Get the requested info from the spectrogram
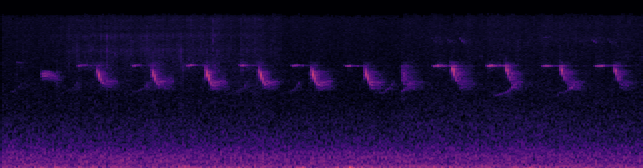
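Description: A small bird calling over and over, about two short down-slurred notes a second, over a low steady background noise.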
